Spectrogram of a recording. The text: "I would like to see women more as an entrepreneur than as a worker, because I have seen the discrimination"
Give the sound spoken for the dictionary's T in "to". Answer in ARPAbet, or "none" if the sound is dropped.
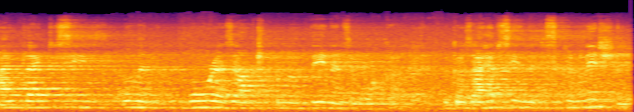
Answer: T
